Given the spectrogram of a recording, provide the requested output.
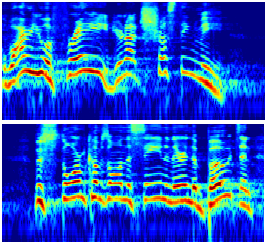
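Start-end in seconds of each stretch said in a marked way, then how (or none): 0.0-2.3 raised, urgent questioning of the disciples; Jesus reassuring. Acted. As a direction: press them to trust. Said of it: "He's like".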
